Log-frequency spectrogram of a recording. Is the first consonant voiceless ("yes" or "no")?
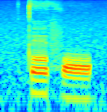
yes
